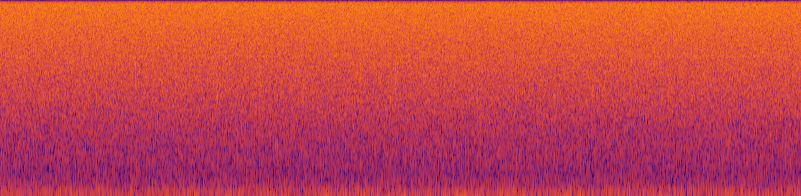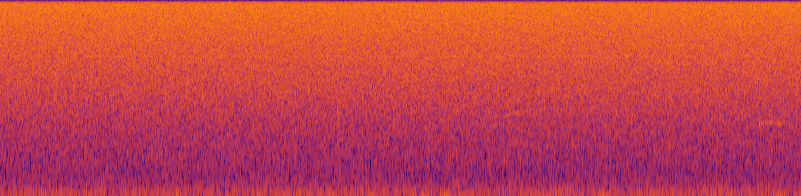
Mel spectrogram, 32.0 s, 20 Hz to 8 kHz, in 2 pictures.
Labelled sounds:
31.2	31.5	killer whale, 1.0 to 1.2 kHz

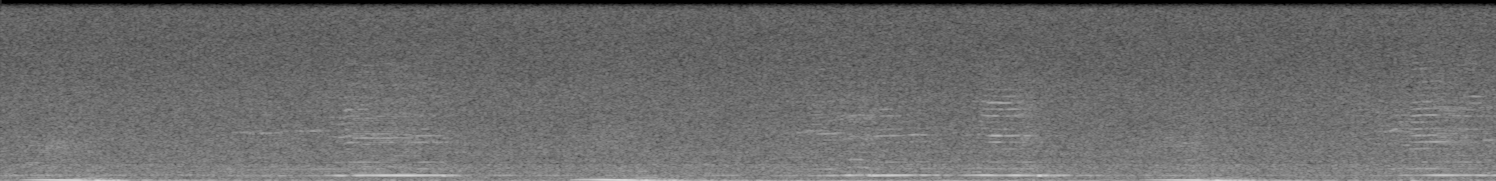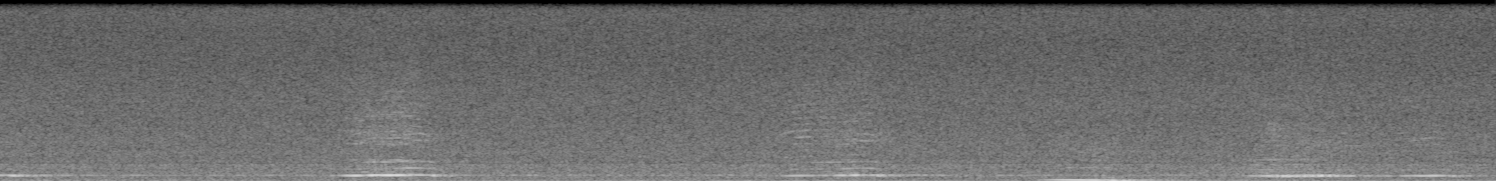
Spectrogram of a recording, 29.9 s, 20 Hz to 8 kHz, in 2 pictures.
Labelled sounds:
2.3	4.4	humpback whale, 1.7 to 2.2 kHz
8.0	9.1	humpback whale, 1.9 to 2.3 kHz
9.8	10.2	humpback whale, 2.0 to 3.6 kHz
14.1	14.6	humpback whale, 1.7 to 3.3 kHz
18.8	19.3	humpback whale, 0.80 to 2.2 kHz
23.1	23.7	humpback whale, 0.83 to 1.9 kHz

